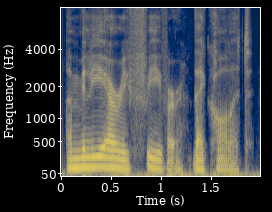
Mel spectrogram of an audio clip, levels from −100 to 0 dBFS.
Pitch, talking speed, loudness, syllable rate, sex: 110 Hz, 180 wpm, -19 LUFS, 4.9 syllables/s, male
